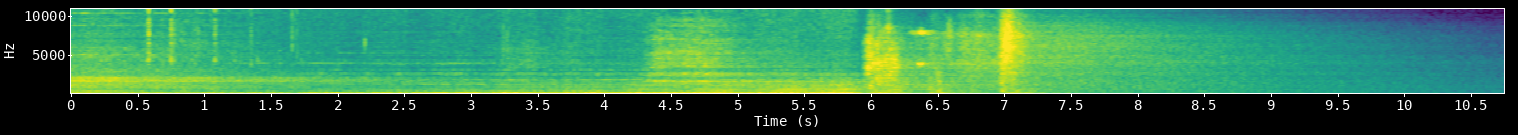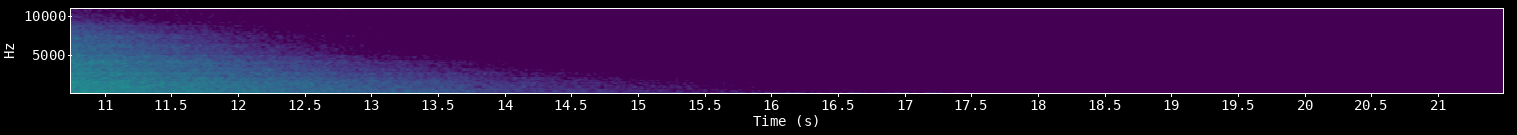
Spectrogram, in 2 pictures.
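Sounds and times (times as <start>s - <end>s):
dark cinematic sound effects: 0.0s - 11.6s.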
